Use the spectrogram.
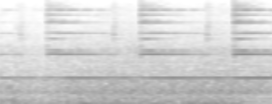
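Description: Video-game train pulling into Wilmot station, a steady low rumble of rolling cars under a constant tonal whine, with faint high squeals surfacing in short repeated bursts.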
